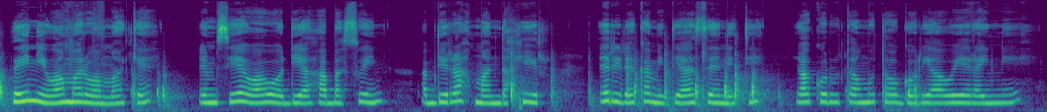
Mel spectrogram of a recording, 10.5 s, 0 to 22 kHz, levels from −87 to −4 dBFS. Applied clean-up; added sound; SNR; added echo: none; Hammer / Wood; 13 dB; none.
